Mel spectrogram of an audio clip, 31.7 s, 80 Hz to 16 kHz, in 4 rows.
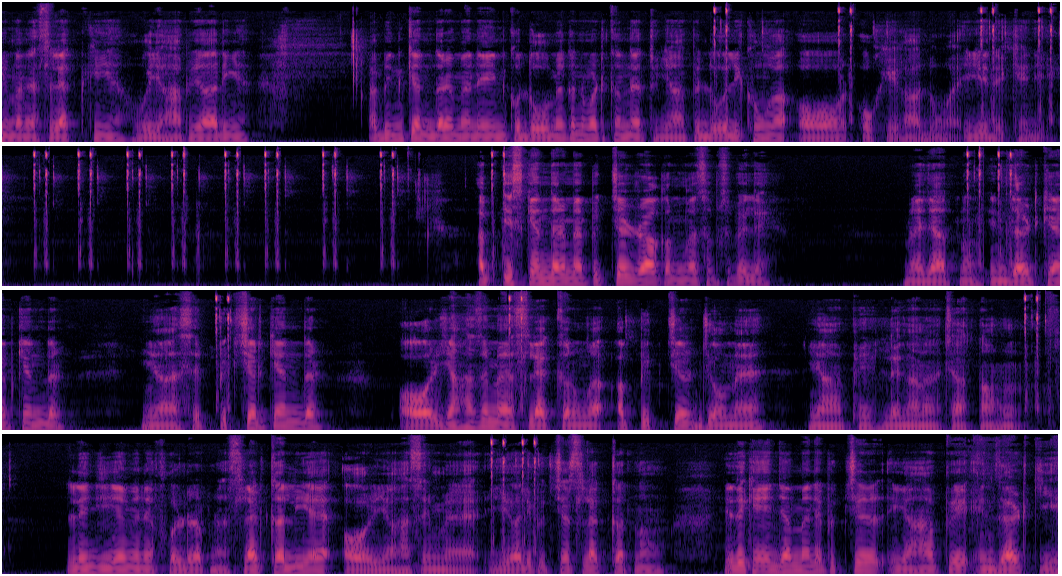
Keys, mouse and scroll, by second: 5.3-6.0 click, 15.2-20.6 drag, 23.5 click, 27.4 click.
